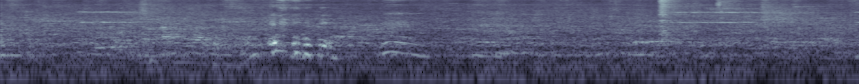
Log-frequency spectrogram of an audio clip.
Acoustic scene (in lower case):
subway station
